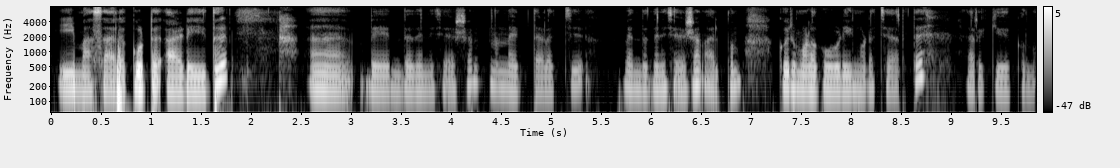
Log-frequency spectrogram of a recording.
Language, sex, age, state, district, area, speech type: Malayalam, female, 18-30, Kerala, Wayanad, rural, spontaneous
